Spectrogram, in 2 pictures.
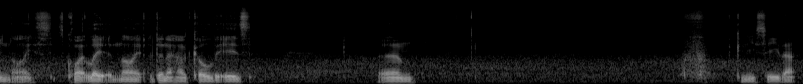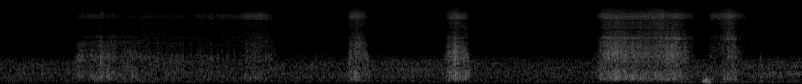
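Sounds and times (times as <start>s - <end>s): man blowing out breath: 6.8s - 7.1s, 8.8s - 10.9s, 11.5s - 11.8s, 12.5s - 12.8s, 14.0s - 15.6s.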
